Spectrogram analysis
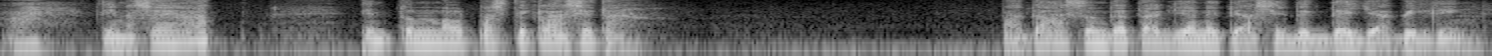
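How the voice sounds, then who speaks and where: A woman voicing a supportive young male classmate with a husky voice in an audio drama. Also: deep voice, unhurried, pauses often, a little mellow, no room sound, exaggerated voice. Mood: helpful.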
